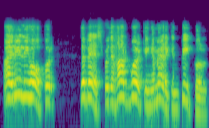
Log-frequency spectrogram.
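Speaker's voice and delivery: pompous leader's speech in a mock Italian accent; Mussolini impression in a mock Italian accent. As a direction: play Mussolini addressing Americans in a hammy Italian accent. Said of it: "His accent is terrible".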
